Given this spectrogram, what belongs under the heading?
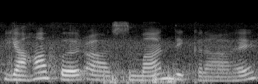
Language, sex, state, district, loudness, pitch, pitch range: Hindi, female, Punjab, Pathankot, -16 LUFS, 210 Hz, 200-245 Hz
